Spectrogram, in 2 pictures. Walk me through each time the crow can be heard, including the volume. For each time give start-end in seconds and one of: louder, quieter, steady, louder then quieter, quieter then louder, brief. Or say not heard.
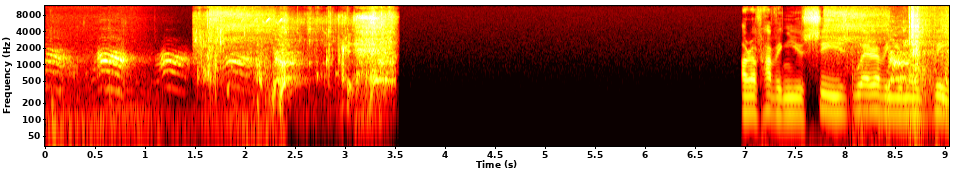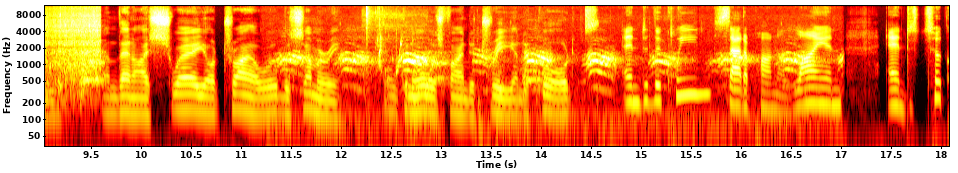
0.0-2.4 brief
11.2-17.1 louder then quieter.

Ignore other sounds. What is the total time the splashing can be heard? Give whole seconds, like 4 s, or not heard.
4 s.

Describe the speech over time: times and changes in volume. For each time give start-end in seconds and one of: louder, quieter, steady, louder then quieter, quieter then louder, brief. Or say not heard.
7.0-18.0 steady.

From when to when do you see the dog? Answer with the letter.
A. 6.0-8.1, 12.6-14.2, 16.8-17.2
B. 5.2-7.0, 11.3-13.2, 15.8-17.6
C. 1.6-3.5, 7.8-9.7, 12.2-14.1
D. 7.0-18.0
C.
